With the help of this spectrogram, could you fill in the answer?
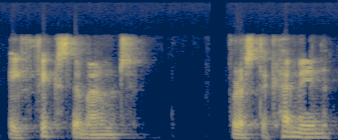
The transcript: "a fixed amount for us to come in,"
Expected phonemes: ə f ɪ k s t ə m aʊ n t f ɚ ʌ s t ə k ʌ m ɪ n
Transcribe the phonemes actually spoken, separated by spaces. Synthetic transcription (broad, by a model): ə f ɪ k s t ə m aʊ n t f ɚ ʌ s t ə k ʌ m ɪ n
